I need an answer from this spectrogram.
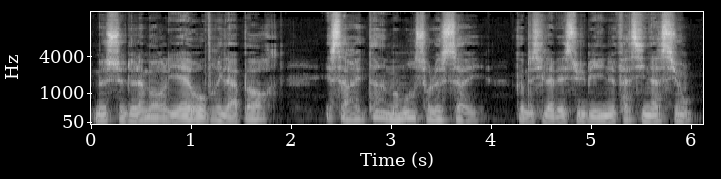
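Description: A man narrating a novel as a measured, steady audiobook reading. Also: lowish voice, husky.

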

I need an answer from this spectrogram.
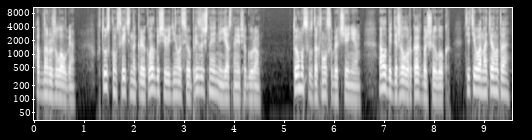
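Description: A man's voice: medium pitch, dry recording. Man reading a dramatic audiobook. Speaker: narrator. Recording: dry close studio sound.

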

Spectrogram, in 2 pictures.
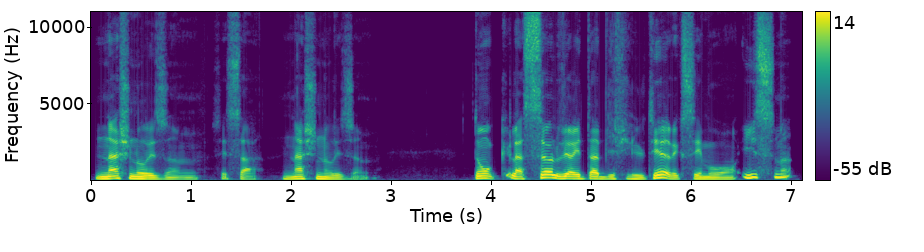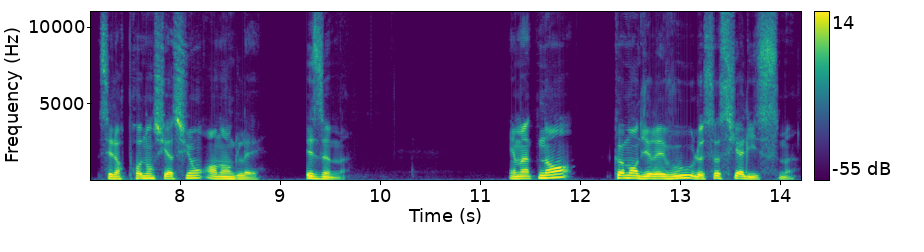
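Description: A man leads a recorded audio language lesson in a mellow, dark-toned voice. He speaks patiently and deliberately, and he spells words out letter by letter. The recording is close and dry. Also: medium pitch, animated, no room sound. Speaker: language teacher.

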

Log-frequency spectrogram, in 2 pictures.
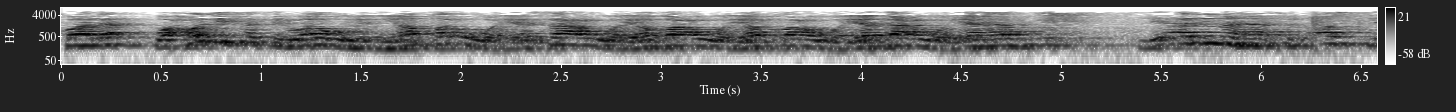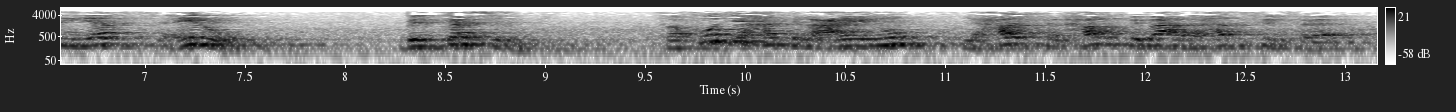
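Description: A male teacher gives a classroom lecture, quizzing his students and then answering the questions himself as he repeats word forms. His voice sits high and is heard from a distance. The recording is dull and lo-fi, with heavy room echo. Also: lively intonation, moderate pace, background noise. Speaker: sheikh teaching Arabic morphology.

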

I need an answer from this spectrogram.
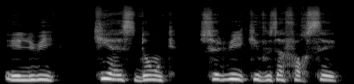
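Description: A woman reading a story aloud, voicing a calm, shrewd female police detective who speaks gently but insistently. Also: medium pitch, slow.

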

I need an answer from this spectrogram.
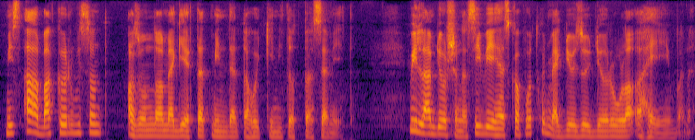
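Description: A man reading an audiobook in an even, steady narration. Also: mid-range voice.

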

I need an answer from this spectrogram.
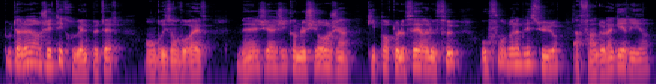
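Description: A man's voice: fairly low pitch, moderate pace, gravelly, a little mellow. A man playing a stern, insistent millionaire. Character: stern older male millionaire, coldly insistent. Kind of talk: audiobook reading.

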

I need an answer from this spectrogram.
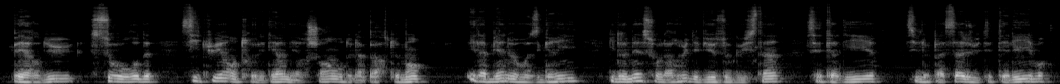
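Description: A man reading a classic novel aloud in a steady, measured manner. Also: mid-range voice, breathy edge. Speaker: audiobook narrator.

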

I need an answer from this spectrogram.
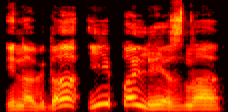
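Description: A man's voice: mid-range voice, wildly swooping pitch, slow, warm tone, breathy edge, no echo, exaggerated voice. A man voicing a dry, sarcastic middle-aged woman who is chief accountant at a royal court, in an audiobook. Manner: dry, sardonic.

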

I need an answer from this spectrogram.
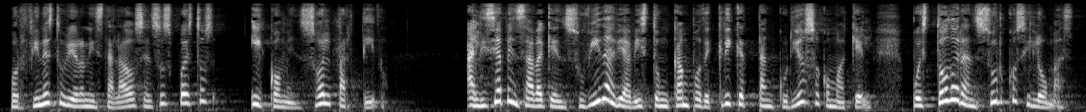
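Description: A woman narrating a children's storybook aloud in an expressive storytelling manner. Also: medium pitch, slightly rough. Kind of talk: audiobook storytelling.

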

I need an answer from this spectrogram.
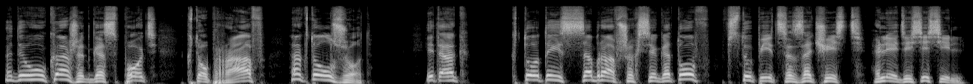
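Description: A man's voice: a little high, very animated, a little slow, hardly any pauses, dry recording, clean studio sound, pitched above the performer's own voice. A man reading an audiobook, voicing a stern male judge who speaks in a solemn, raised voice.

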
